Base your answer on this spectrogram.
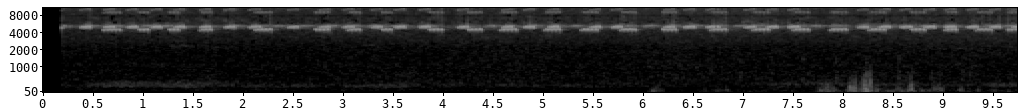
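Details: Field cricket, Gryllus campestris, singing a steady series of short, high, shrill chirps, about two to three per second, with low rumbling background noise that swells briefly near the end.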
